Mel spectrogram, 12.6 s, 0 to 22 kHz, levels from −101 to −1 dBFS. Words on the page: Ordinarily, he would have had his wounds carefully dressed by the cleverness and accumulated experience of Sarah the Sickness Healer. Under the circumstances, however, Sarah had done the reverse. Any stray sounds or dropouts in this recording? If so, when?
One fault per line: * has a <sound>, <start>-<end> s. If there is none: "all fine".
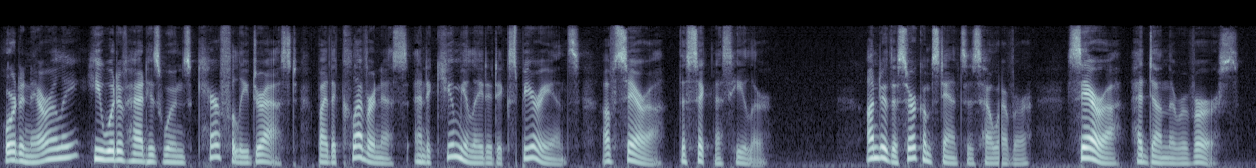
* has a dropout, 10.0-10.0 s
